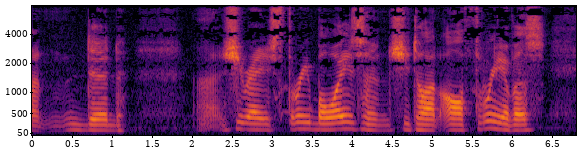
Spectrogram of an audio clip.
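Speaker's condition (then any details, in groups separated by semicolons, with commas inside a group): Multiple sclerosis, progressive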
